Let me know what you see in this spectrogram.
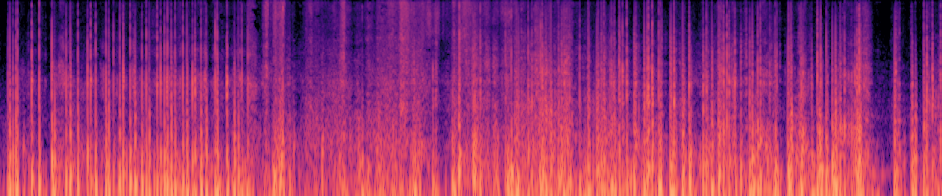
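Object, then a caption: Spiral-bound paper notebook with card cover. Long decorated acrylic nails tap rapidly on a small pink m.memo spiral-bound paper notebook with a card cover, held in the hands. The result is a dense, continuous stream of quick, dull, low thuds and soft clicks with very little high end. Each tap dies away almost instantly.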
